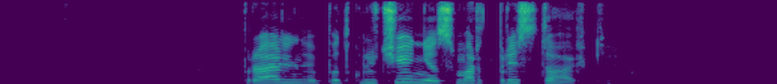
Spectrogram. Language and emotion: Russian, neutral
